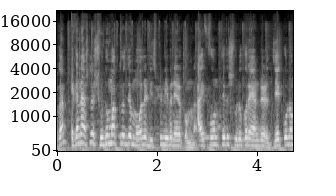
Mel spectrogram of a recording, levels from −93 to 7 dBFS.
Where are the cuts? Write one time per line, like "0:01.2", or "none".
0:02.7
